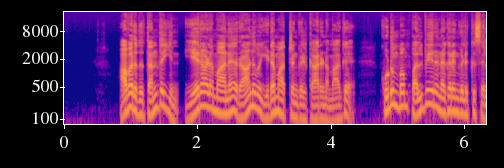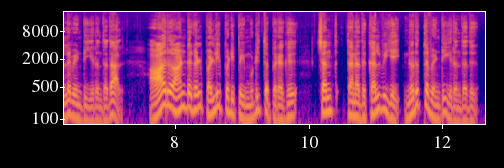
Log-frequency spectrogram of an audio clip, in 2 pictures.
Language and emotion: Tamil, neutral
